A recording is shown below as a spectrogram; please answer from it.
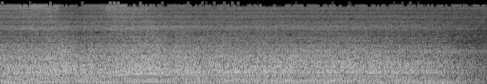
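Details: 1972 AMC Hornet Sportabout after about 24 years in a junkyard, running after a carb rebuild that cleaned debris from the bowl and the needle and seat. It catches and settles into a steady, even idle with no misses, knocks or stumbles, and no fuel leaks.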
